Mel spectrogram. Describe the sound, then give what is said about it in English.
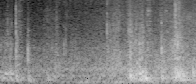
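Bees buzz around a hive in Sonoma in a low, steady hum, with a few louder passes as individual insects fly by. Very few bees are left in the hive, a case of colony collapse. The activity sounds sparse rather than dense. No one speaks. “And these particular bees happen to show up in Sonoma, and let's go ahead and play that.”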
